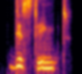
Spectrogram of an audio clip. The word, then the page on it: distinct: Indian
